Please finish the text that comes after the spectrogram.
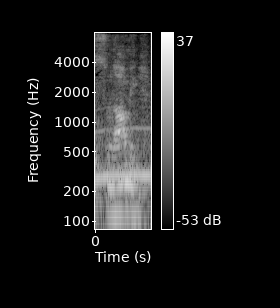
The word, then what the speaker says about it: tsunami: क्या आप जानते हैं सुनामी एक जापानी शब्द है जिसकी शुरुआत टी से होती है, लेकिन फिर भी हम उसको सुनामी मिस एस करते हैं, बिकॉज़ टी यहां पर साइलेंट है।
